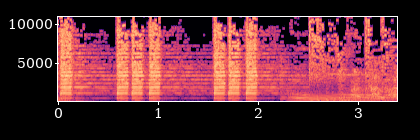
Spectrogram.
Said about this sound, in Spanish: Más o menos tu bocina nomás. La es nueva. Claro, hay que usarla más, está más o menos flaca esa bocina.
